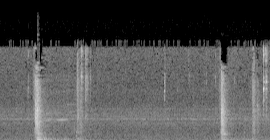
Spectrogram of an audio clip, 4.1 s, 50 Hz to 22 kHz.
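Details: 1995 Camaro Z28 with headers and custom exhaust, battery charged the night before, after an idle air control fix: only pairs of dull clunks with no starter spin while the lights and gauges come on. The engine will not crank.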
